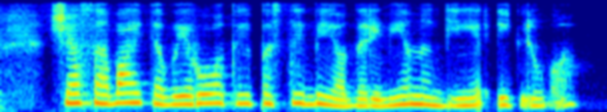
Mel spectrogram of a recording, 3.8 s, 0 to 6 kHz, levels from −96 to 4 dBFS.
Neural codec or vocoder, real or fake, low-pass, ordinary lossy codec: codec, 16 kHz, 1 kbps, FunCodec, trained on Chinese and English, 50 frames a second; fake; 5.4 kHz; AAC, 48 kbps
